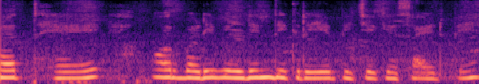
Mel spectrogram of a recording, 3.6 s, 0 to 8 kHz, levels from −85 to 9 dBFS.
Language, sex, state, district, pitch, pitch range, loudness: Hindi, female, Punjab, Pathankot, 235 Hz, 225-250 Hz, -14 LUFS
